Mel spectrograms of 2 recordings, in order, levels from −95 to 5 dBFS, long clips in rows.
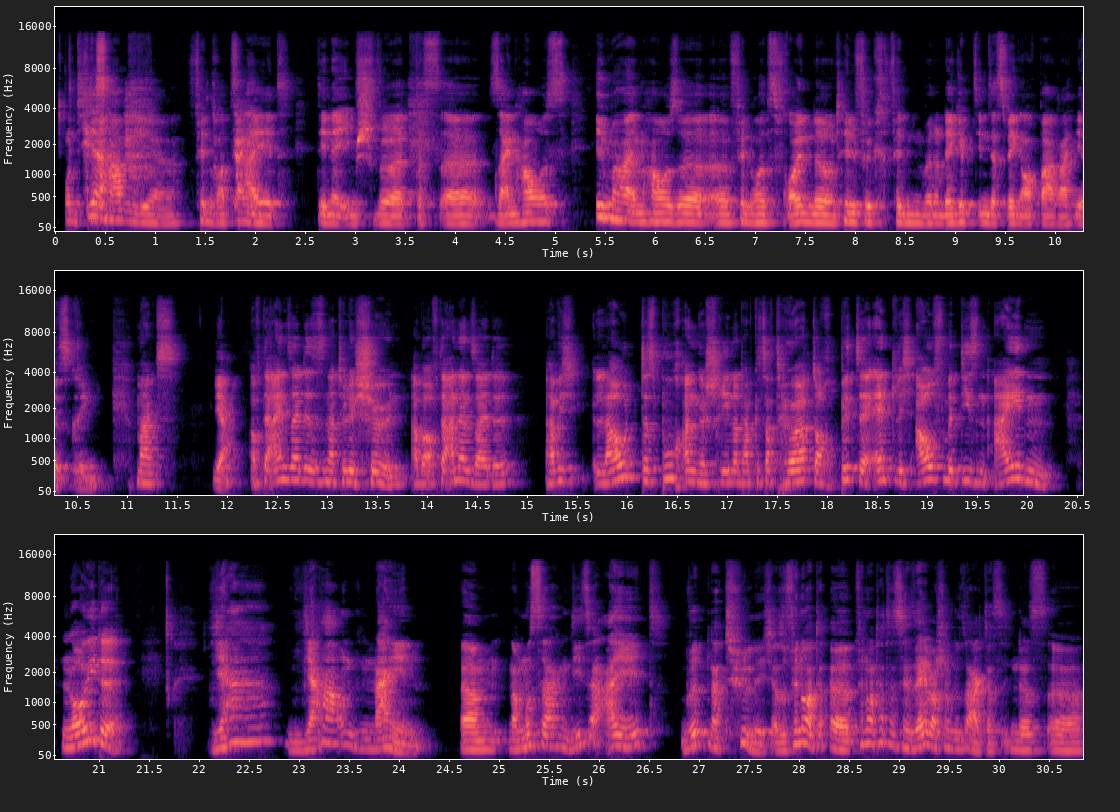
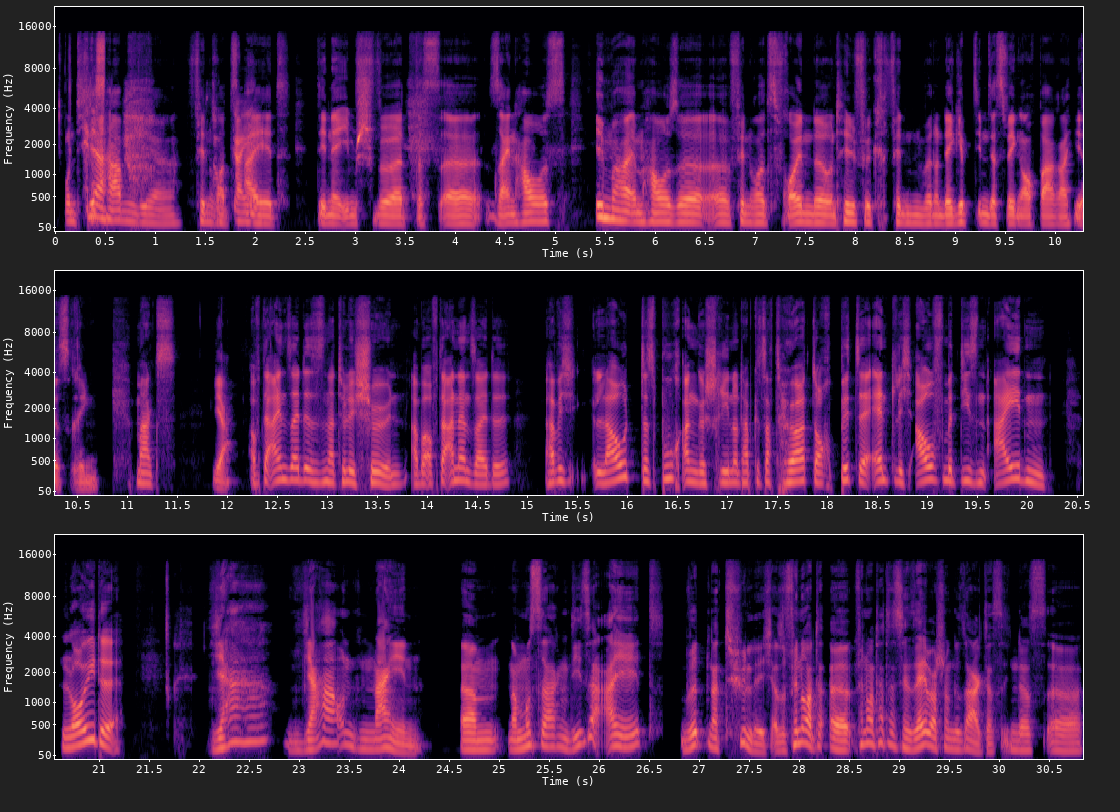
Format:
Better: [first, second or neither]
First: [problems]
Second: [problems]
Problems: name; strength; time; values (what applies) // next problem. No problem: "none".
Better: second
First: room echo; very slight; dies away in 0.3 s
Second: none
